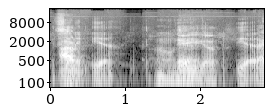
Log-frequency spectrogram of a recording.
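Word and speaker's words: Kai Cenat: Kai Senate. Senate, yeah.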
